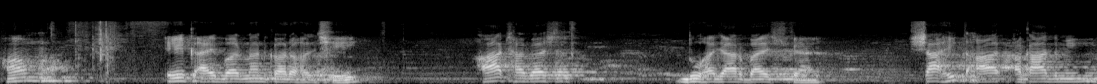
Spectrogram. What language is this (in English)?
Maithili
